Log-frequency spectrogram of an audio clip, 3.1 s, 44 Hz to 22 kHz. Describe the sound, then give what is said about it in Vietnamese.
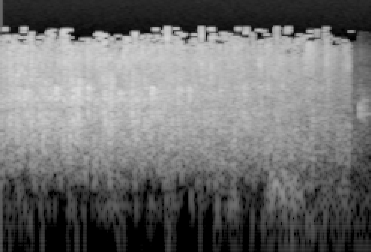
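About 350 students applaud together at a gathering. The clapping is dense and steady, grows gradually softer, and stops near the end. “Như vậy là vỗ tay nhỏ hơn 100 học sinh mù. 100 học sinh mù vỗ tay lớn hơn 300 bạn đang ngồi ở đây,”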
